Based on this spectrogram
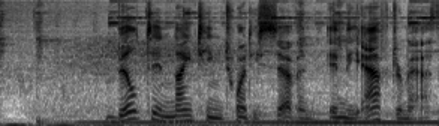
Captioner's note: voiceover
